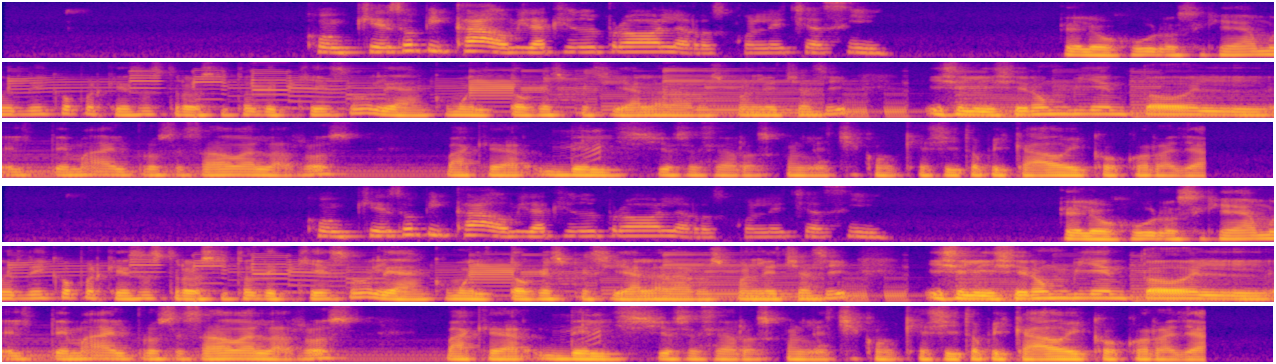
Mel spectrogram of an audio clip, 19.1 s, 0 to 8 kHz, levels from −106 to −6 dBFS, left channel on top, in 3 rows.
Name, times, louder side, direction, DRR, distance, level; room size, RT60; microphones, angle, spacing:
voice 1, 1.5-4.4, left 3 dB, 45° left, 1.2 m, -32 dB
voice 2, 5.3-14.5 14.9-18.7, right 2 dB, 40° right, 0.5 m, -27 dB
sound 1, 6.4-15.9, equal, 5° right, 2.8 m, -41 dB
head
